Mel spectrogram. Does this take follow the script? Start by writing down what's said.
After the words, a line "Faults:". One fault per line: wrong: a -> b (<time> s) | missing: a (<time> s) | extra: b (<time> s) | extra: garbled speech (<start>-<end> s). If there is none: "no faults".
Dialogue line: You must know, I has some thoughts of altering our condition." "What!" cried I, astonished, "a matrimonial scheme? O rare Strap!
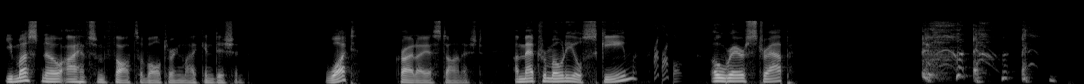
You must know, I have some thoughts of altering my condition." "What!" cried I, astonished, "a matrimonial scheme? O rare Strap!
Faults:
wrong: has -> have (0.7 s)
wrong: our -> my (1.8 s)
